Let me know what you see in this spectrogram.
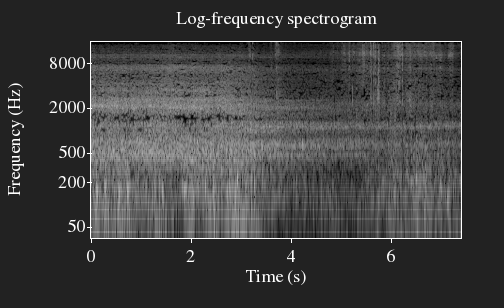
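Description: Passenger coaches of an express train passing close at speed, their wheels running loudly on the track. About three seconds in, the last coach goes by and the noise drops, fading steadily as the train moves off into the distance.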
